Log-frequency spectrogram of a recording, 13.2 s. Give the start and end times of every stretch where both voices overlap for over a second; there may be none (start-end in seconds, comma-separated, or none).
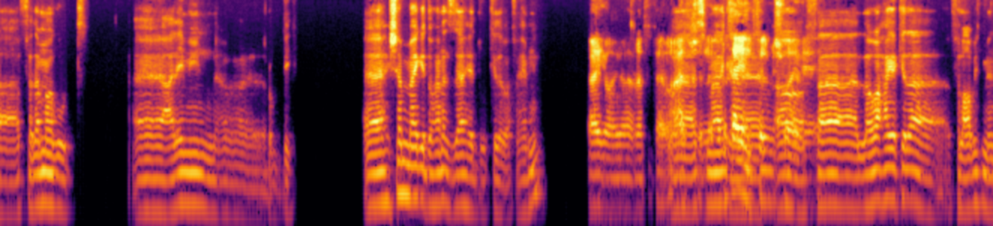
8.9-11.1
